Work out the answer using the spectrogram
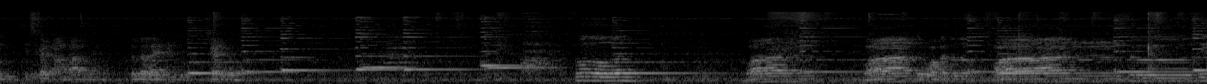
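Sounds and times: electronic keyboard held notes: 1.6s - 12.0s.

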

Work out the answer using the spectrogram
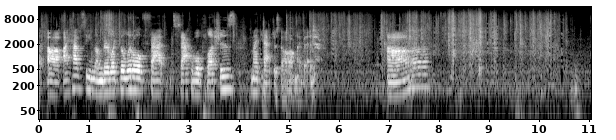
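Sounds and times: plastic package crinkling: 0.0s - 11.0s.

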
